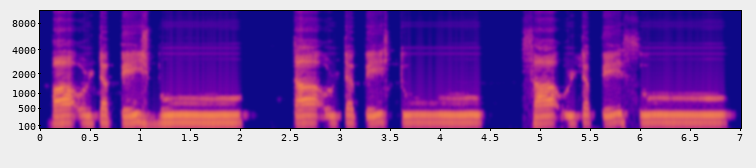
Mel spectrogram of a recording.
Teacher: الٹی پیش ہونٹوں کو گول کر کے تھوڑا سا کھینچ کر پڑھا جاتا ہے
